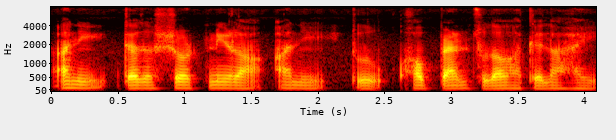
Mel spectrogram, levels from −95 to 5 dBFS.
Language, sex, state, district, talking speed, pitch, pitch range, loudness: Marathi, male, Maharashtra, Sindhudurg, 160 wpm, 105 Hz, 105-110 Hz, -26 LUFS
